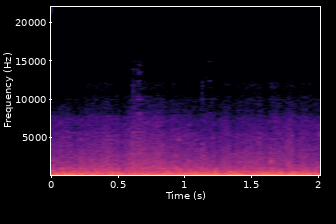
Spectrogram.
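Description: Strong wind and big following waves at sea aboard the sailboat Tessie on the North Sea, a loud, steady roar of gusts and rushing water buffeting the microphone, with no voices.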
